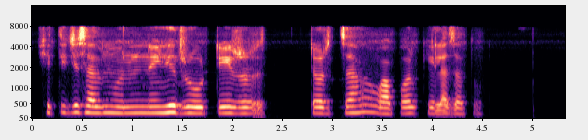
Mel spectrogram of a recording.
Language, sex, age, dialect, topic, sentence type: Marathi, female, 18-24, Standard Marathi, agriculture, statement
